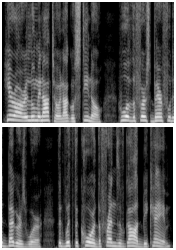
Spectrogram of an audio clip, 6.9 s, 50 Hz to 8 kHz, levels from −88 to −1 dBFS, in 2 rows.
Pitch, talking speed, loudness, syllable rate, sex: 210 Hz, 185 wpm, -19 LUFS, 6.1 syllables/s, female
